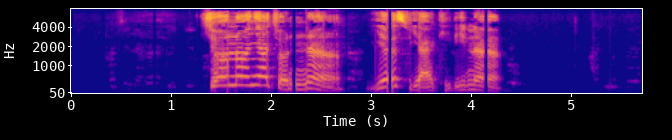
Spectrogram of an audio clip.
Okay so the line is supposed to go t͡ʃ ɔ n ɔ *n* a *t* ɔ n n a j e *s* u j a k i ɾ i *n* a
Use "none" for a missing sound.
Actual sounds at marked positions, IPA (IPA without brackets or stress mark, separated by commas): ɲ, t͡ʃ, s, n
